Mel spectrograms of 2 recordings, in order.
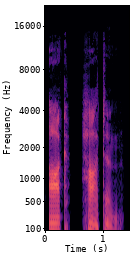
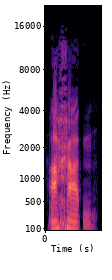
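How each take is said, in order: First: The k and h are said as separate sounds. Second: The kh is one rasping throat sound. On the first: "the doctor is splitting it into two separate consonants" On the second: "In Egyptian, they have huh, and so it would be Akhaten"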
